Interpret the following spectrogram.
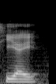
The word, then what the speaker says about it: Hiei: And the thing is, most people will want Hiei, most people will want Yusuke, and now the other... I really dislike this pronunciation. It's Hiei.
